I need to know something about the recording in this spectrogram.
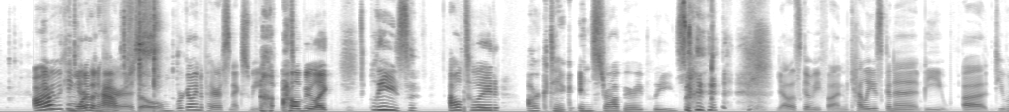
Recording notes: It's been a moment since we last posted due to settling into Lacoste, classes, and excursions. We apologize for the electric hum in the background. An old Medieval village ain't the best place to record, apparently.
